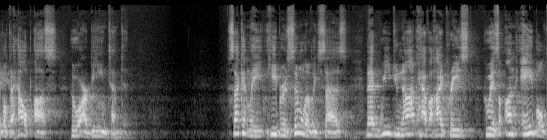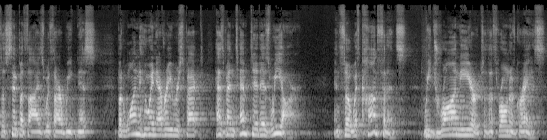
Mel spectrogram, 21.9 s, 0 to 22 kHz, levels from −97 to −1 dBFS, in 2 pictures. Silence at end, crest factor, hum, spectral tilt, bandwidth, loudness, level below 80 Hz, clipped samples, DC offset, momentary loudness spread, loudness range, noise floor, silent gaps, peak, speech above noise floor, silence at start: 0.1 s; 18 dB; none; -5 dB/octave; 19 kHz; -19 LUFS; -62 dBFS; under 0.1%; under 0.1%; 9 LU; 5 LU; -70 dBFS; none; -2 dBFS; 51 dB; 0 s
